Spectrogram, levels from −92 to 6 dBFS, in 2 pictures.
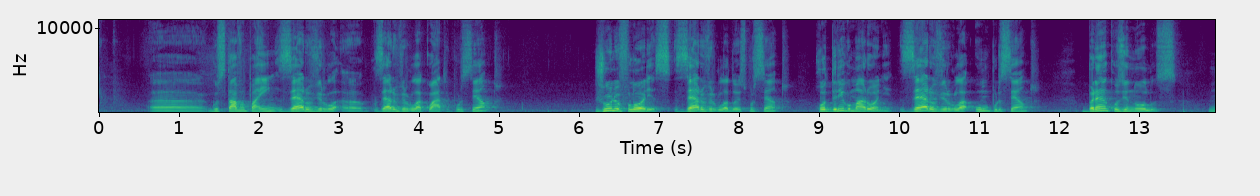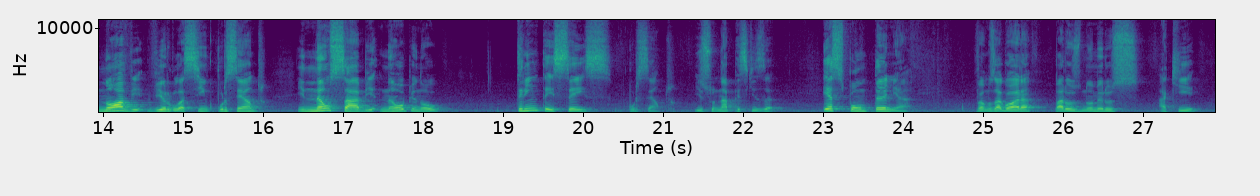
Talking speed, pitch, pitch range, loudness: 65 wpm, 155 Hz, 130-180 Hz, -24 LUFS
